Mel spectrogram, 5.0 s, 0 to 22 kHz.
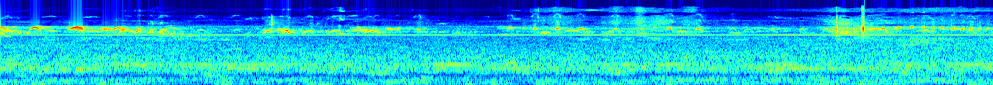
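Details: Evening flock of house swifts wheeling over central Tokyo's Surugadai district in December 2023 before roosting. Thin, high trilled twitters rise and fall in scattered bursts, with a sharper burst near the end, over constant low urban hum.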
